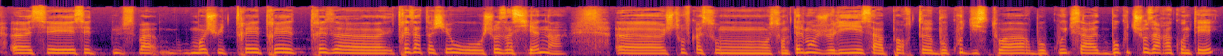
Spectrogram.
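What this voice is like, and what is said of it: Slight Romanian accent in French. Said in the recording (French): “vous avez un petit accent ... Moi je suis roumaine d'origine.”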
